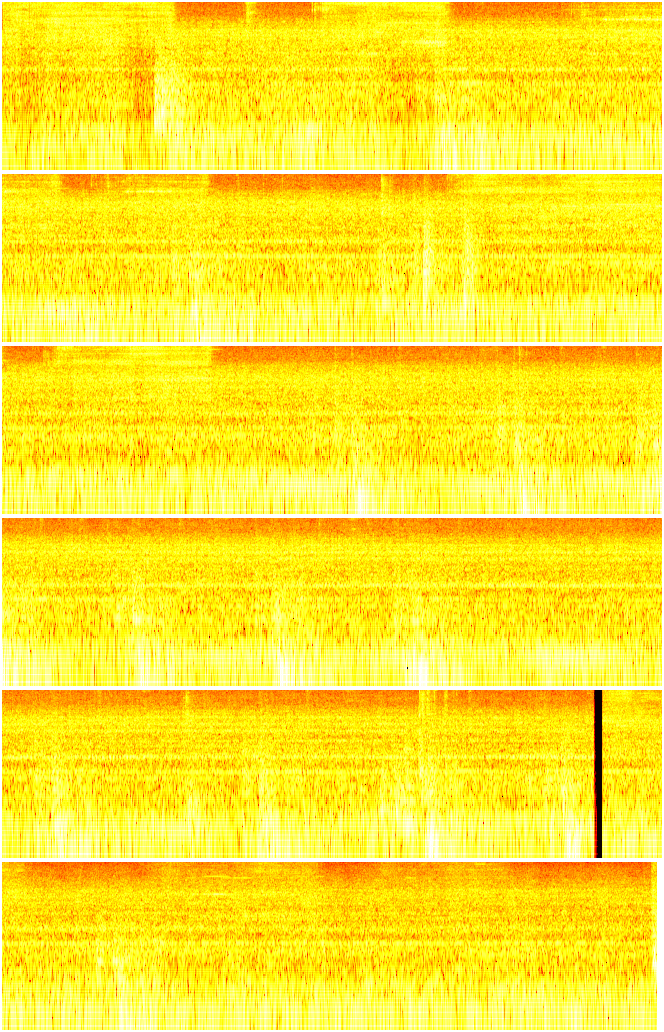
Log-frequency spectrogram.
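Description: Factory machinery running steadily: a constant hum with a thin whine over it, and stretches of high hiss. The sound drops out for a moment about two-thirds of the way through.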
